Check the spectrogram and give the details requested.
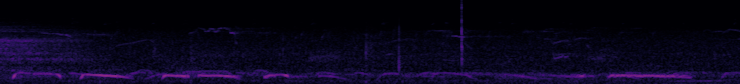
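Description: Birds calling: a steady run of short, low, coo-like notes, each rising then falling, two or three a second, with faint higher chirps above. A single sharp click about four and a half seconds in.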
